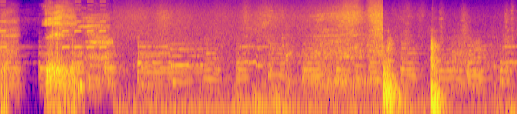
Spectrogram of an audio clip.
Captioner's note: cough/Sound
